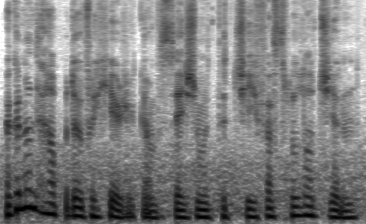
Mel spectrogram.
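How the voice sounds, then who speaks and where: A man from Belgium reading game dialogue aloud as a formal, cautious fantasy gentleman with measured, archaic wording. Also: medium pitch, big pitch swings, gravelly, slight background noise. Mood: polite, earnest.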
